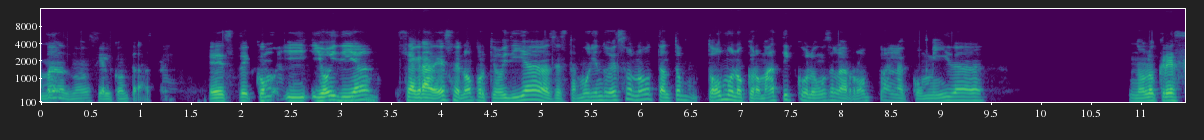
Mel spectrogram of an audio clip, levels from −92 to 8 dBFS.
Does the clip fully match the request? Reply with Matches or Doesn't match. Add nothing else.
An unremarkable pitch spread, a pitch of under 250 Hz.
Matches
